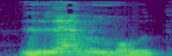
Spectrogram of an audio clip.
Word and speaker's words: lemud: And the A, when it's pronounced soft, is pronounced as a. A, as in apple, application, after, a. So that would be pronounced lemud, lemud, lemud, lemud, which means to teach.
